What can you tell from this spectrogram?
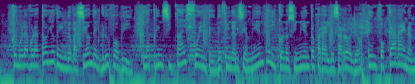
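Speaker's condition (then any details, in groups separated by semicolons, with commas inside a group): No condition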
